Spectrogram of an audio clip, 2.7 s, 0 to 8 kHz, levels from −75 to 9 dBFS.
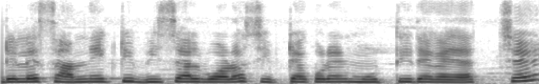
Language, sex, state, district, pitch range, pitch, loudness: Bengali, female, West Bengal, Malda, 255-280 Hz, 265 Hz, -14 LUFS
